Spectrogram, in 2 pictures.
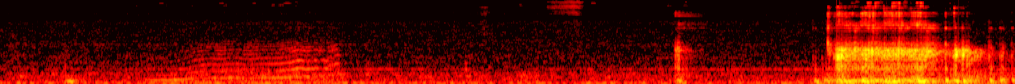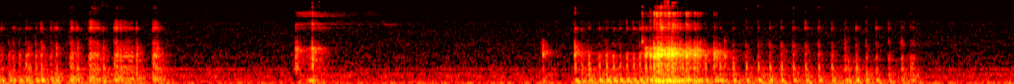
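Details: A sleeping Scottish Fold cat snoring loudly. Two long, rasping snores about four seconds apart stand out over a quiet background, with a faint rising whine near the start.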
